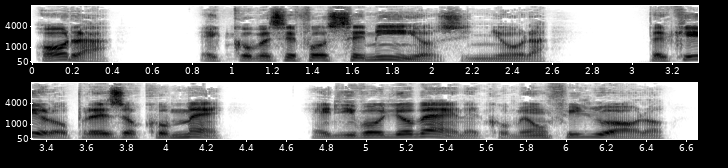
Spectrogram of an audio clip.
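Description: A man voicing a warm-hearted woman market gardener in a storybook reading, earnest and heartfelt. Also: mid-range voice, big pitch swings, measured pace, no room sound, clean studio sound.

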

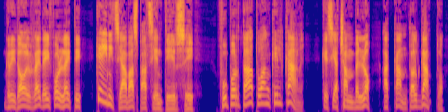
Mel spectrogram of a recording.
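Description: A man reading a fairy tale aloud in an expressive, playful way. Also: mid-range voice, unhurried, no room sound, studio quality. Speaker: storyteller.

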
